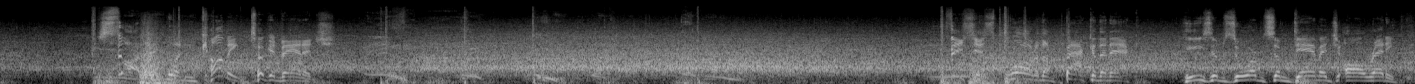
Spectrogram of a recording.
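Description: Heavy thuds of bodies slam onto a wrestling ring mat.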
